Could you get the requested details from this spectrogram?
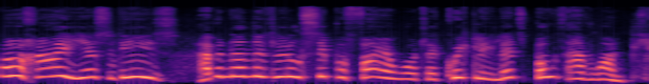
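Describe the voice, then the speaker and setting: Squeaky and extremely high, a put-on character voice moves along at a moderate pace. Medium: read story. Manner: starts every line with "oh, hi".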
